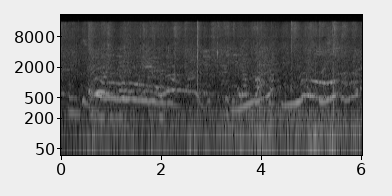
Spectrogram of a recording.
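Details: A male pileated gibbon in the jungle gives looping, rising and falling whoops, with several voices overlapping.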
